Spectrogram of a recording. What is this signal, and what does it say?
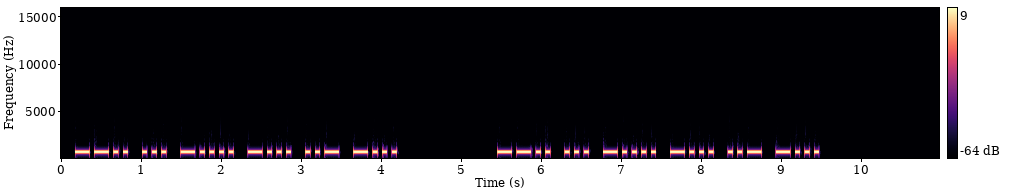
Morse code, heard as a keyed tone, about 20 wpm, 700 Hz. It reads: ZS6BUB ZS6BUB
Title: DXCC-100 Call Signs - 6 Characters - Repeated 2x - 20wpm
